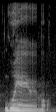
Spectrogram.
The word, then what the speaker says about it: huevo: In words like huevo, hueco, or hueso, where U is followed by another vowel in a syllable, the sound doesn't come from a plain U. Instead, it begins with a very soft G, kind of like saying huevo, but very smooth.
